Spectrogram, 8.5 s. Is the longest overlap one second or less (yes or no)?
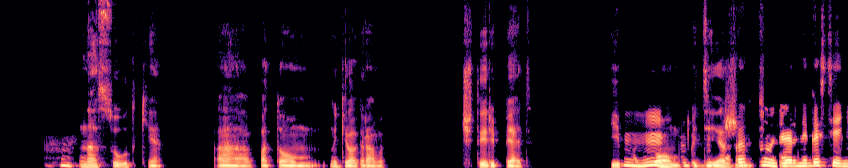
no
